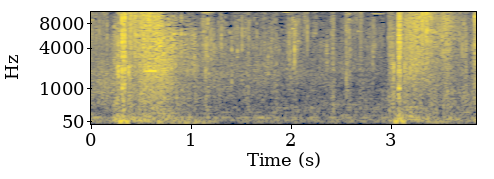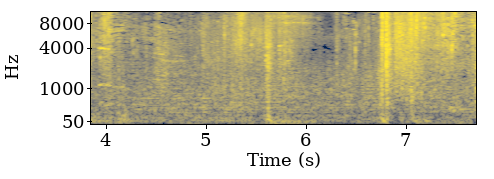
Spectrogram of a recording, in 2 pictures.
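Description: Heavy footsteps thud on a hard surface.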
